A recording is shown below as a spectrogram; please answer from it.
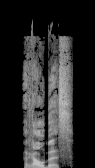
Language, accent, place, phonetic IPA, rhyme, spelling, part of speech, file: German, Germany, Berlin, [ˈʁaʊ̯bəs], -aʊ̯bəs, Raubes, noun, De-Raubes.ogg
- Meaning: genitive singular of Raub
